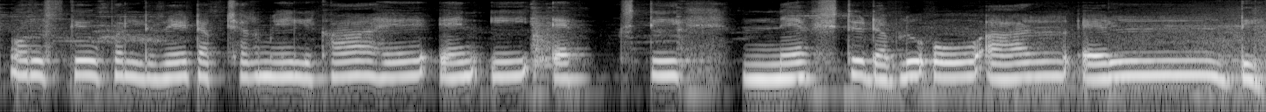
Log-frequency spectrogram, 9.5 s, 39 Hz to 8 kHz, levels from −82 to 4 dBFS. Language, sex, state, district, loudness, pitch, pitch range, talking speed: Hindi, female, Chhattisgarh, Sarguja, -15 LUFS, 210 Hz, 200-220 Hz, 75 wpm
